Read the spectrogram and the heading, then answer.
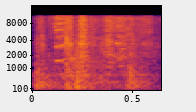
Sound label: Land Soft; Test Drive Off-Road 3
